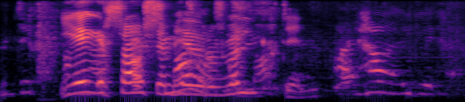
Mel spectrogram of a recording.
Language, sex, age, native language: Icelandic, male, 11, Icelandic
